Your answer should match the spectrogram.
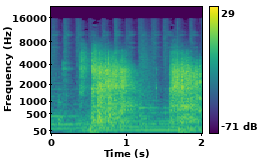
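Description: Small plastic LEGO bomb pieces dropping from a toy ship's bomb-release and clattering on a tabletop, in two rattling bursts about a second apart, with background music underneath.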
